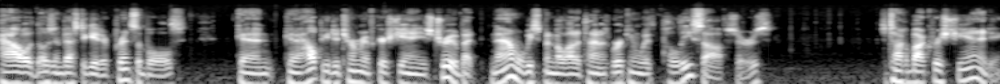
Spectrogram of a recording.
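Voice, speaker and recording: This man has an ordinary speaking voice with a fairly low pitch. He talks at a fairly quick pace. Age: 60s. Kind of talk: podcast interview.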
